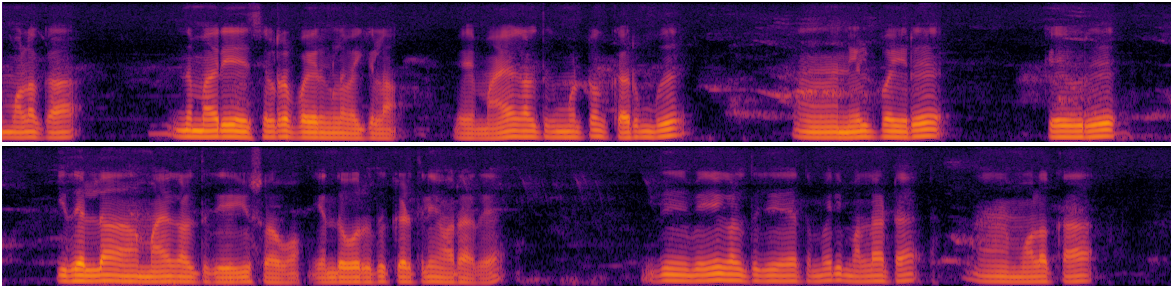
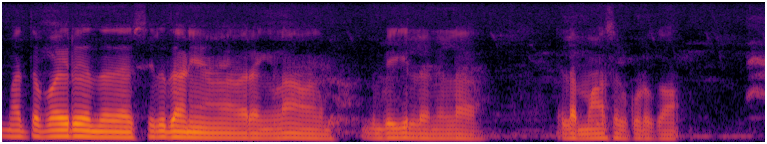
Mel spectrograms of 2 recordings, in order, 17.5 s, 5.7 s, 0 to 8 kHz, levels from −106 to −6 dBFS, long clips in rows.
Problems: constant background noise, low volume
